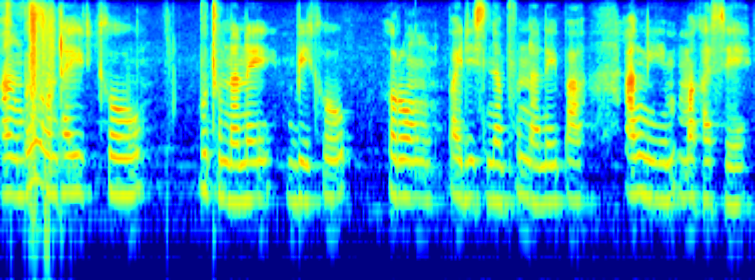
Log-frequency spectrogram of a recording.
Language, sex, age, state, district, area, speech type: Bodo, female, 18-30, Assam, Kokrajhar, rural, spontaneous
